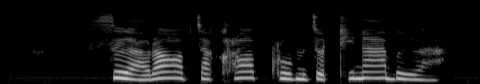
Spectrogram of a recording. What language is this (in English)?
Thai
